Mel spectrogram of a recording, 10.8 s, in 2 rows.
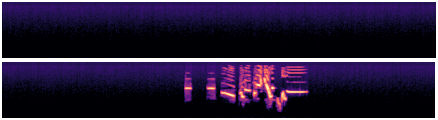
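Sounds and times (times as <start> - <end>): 
Western meadowlark song: 7.4 - 9.4.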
